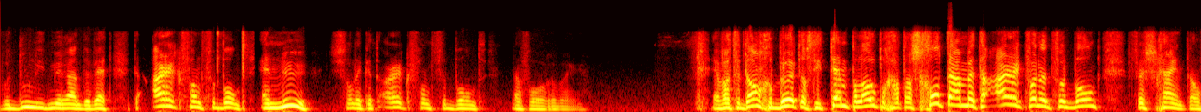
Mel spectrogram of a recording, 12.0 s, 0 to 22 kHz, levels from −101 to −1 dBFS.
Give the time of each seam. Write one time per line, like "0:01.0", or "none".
0:02.5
